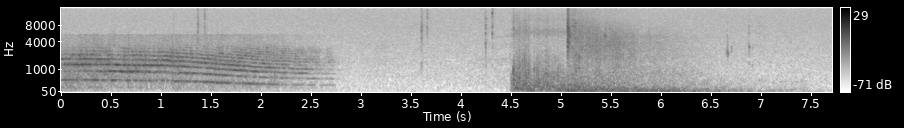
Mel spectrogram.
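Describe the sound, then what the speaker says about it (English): Artillery bombardment in the Panzer Corps war game: a wailing siren rises and falls for a few seconds, then a quiet gap, then a heavy explosive blast rumbles on with scattered bursts before fading. "The bombardment continues."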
